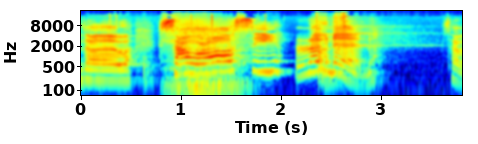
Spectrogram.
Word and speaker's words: Saoirse: now I'm about to butcher this name though sour RC Ronan so it's spelled Saoirse Ronan is who we're talking about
